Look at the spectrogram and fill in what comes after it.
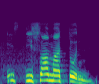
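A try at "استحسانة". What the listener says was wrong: Bukan, hurufnya perhatikan, huruf nun bukan mim. Ibu tadi harusnya istisonatun, Ibu cakap istisomatun, nunnya menjadi mim.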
